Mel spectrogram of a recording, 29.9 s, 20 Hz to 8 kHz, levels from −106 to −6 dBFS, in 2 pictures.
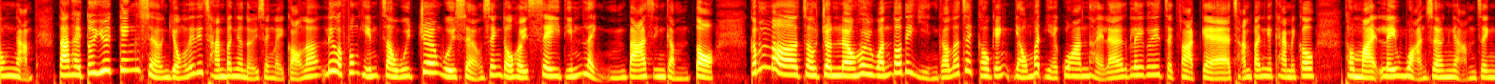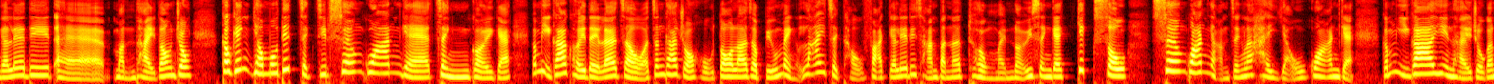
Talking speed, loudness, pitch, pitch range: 315 characters per minute, -23 LUFS, 215 Hz, 190-260 Hz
